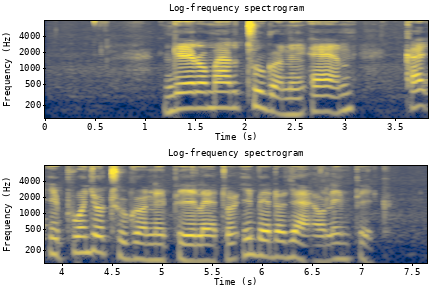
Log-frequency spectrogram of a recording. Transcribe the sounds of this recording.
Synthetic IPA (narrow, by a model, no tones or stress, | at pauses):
ŋɡeɾomartuɡonɪʔɛn | kaʔɪpwoɲd͡ʒotʰuɡonɪpɪlɛtʰoʔɪbedod͡ʒaʔɔlɪmpik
